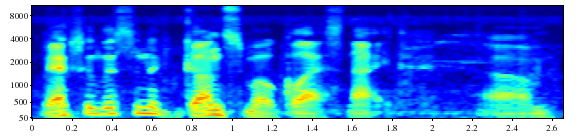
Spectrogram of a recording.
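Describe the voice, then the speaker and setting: Middle-aged male vlogger, low voice, relaxed rambling delivery, recorded outdoors with light nature noise. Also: brisk. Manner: laid-back, rambling, chuckles while talking. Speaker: vlog host. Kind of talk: casual outdoor vlog chat. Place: outdoors at a campground. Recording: outdoor noise, birds and insects.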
